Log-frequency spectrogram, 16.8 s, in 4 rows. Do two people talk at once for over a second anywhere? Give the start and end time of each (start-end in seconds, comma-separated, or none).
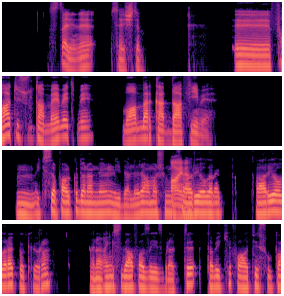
none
